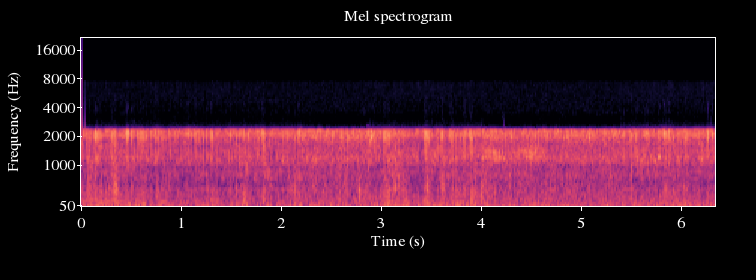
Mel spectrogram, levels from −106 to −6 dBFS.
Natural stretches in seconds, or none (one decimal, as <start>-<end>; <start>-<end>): 2.2-2.9; 4.0-5.4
